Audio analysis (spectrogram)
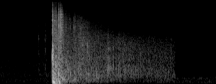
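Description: A single armor-piercing sniper rifle shot in the video game Arma Reforger cracks sharply after a couple of faint clicks, then rolls off in a long, fading echo lasting about a second.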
